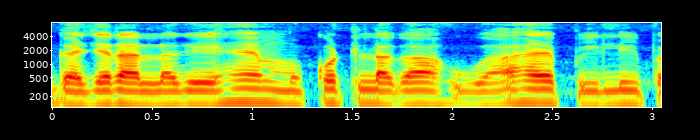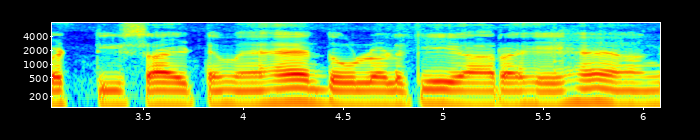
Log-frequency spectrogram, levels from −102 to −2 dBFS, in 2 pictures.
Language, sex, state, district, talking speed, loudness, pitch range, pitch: Hindi, male, Bihar, Lakhisarai, 185 wpm, -20 LUFS, 130-140 Hz, 130 Hz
